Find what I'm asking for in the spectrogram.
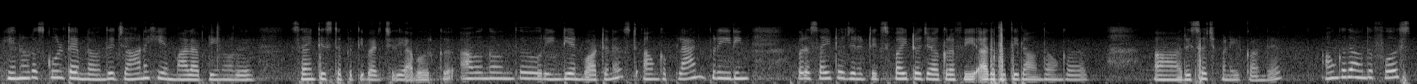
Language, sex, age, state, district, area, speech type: Tamil, female, 18-30, Tamil Nadu, Sivaganga, rural, spontaneous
